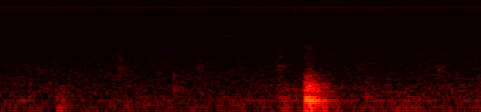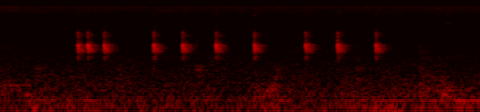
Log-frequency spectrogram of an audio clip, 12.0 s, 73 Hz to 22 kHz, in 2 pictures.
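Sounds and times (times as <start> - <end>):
typing on smartphone keyboard: 6.9 - 11.0.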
